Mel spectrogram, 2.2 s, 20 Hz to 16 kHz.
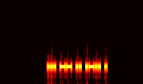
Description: Morse code, heard as a keyed tone, about 50 wpm, 700 Hz. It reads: SMILE
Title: Five Letter Words - 50wpm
